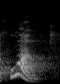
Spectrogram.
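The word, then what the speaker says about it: Juan: жуан ваша жен живая откуда появляется это хуан пропущенной через итальянской комедии дель арте они сохраняют испанское имя которая по итальянски читается как же вот эта охота читается как же поэтому это странное имя которой нет ни в одном европейском языке такого имени жуан да так что по-испански это хуан а дальше обо всех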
